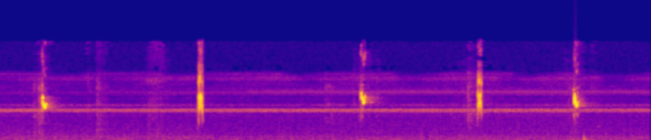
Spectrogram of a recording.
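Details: Sparse sogon chirps, about one a second, each a short piercing high note, from a recording used to train young birds to sing. A steady electronic whine is audible.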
